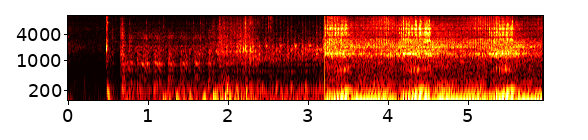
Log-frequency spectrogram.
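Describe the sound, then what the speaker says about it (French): An old Mercedes 220D W115 diesel engine cranks with a few clicks and a whirring starter, then catches and settles into a loud, lumpy idle with slight revving. "Même le démarrage de cette voiture se fait à l'ancienne, vieux diesel oblige"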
